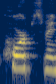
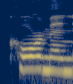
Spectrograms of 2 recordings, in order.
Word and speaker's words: corpsman: men he would or corpsman he didn't he didn't even know that corman is spelled c-o-r-p-s m-a-n that's gorman and colonel is spelled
